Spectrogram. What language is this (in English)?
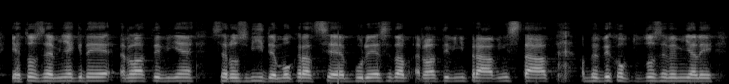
Czech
